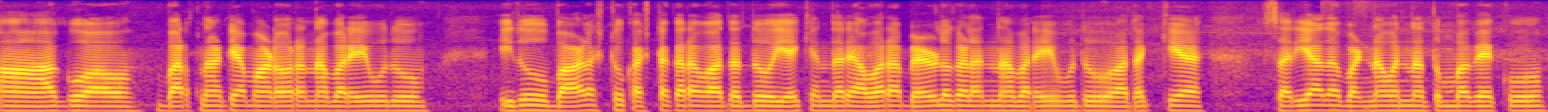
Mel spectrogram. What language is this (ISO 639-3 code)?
kan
